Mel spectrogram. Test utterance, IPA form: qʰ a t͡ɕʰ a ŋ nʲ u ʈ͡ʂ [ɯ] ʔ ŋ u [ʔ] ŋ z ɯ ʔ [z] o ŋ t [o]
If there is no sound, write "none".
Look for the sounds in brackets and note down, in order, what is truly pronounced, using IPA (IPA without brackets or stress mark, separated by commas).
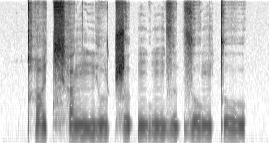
ɤ, none, z, o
